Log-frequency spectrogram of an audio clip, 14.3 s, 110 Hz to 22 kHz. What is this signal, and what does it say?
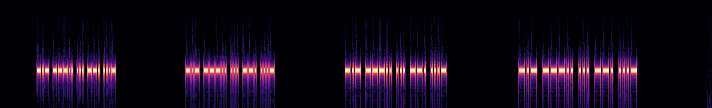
Morse code, heard as a keyed tone, about 36 wpm, 700 Hz. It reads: K8SGV K8SGV K8SGV K8SGV
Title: Speed Racing - USA 1x3 Call Signs 30wpm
